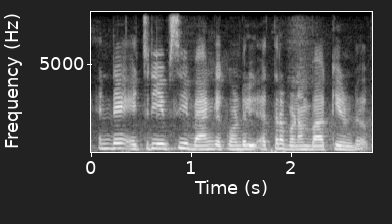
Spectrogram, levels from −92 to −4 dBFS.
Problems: constant background noise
